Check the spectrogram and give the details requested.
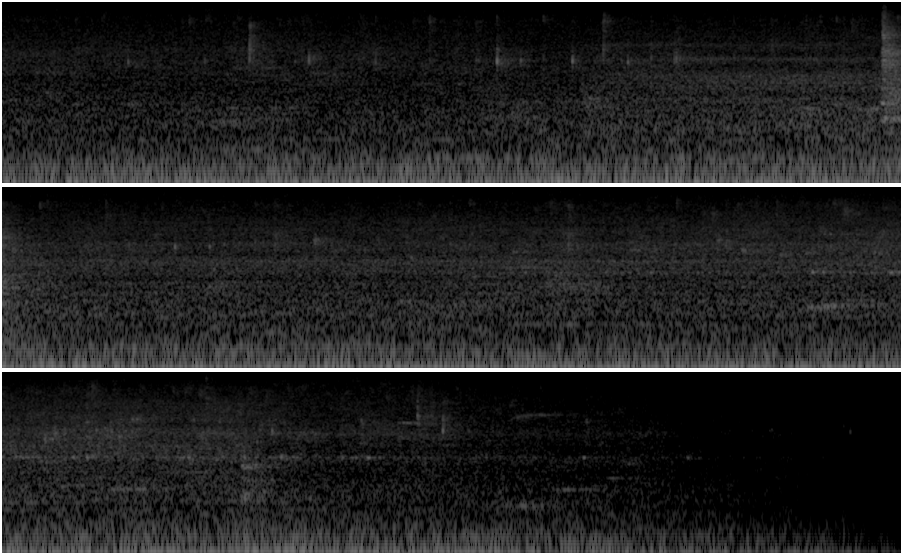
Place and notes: inner yard window, Piazza Cornelia Romana, Trieste, Italy - machine, church bells, spoken words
